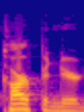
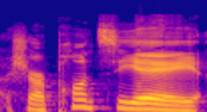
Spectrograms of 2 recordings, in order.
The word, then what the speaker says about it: Charpentier: And listeners, I was kind of teasing John at the beginning here, because when I look at that last name of yours, it looks like Carpenter to me. But Charpentier is the correct pronunciation, right?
